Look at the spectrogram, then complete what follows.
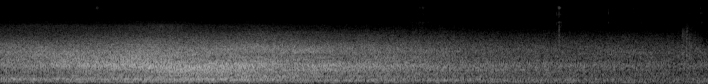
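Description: A car driving past on asphalt: tyre and road noise swells to a peak about two seconds in, then slowly fades away.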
